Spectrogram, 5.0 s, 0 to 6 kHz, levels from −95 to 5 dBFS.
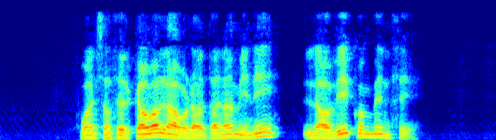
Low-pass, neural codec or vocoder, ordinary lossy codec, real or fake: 5.4 kHz; codec, 16 kHz, 2 kbps, FunCodec, trained on Chinese and English, 25 frames a second; MP3, 48 kbps; fake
